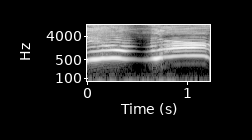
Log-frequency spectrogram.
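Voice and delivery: bursting, overexcited, high, loud amazed shout. Narrator reads a six-year-old girl's reply to the speaker, barely containing excitement. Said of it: "It was almost too much for her now 6-year-old self to contain".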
